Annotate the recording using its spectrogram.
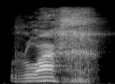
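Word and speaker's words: רוח: Esta palabra vientos es la palabra hebrea roach, que se pronuncia roaj. La ch en el hebreo se pronuncia como J.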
